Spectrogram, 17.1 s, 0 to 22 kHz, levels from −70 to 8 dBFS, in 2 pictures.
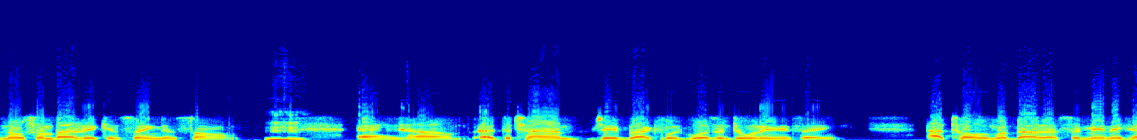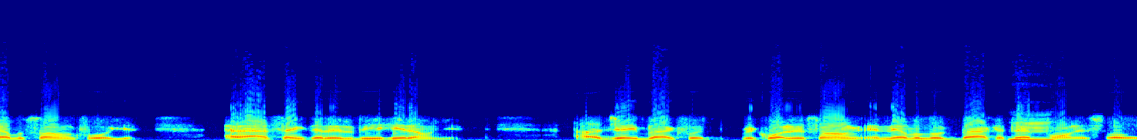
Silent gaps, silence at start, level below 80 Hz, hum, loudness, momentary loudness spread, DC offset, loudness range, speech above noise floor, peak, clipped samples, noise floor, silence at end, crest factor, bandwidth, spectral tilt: none; 0 s; -44 dBFS; none; -15 LUFS; 8 LU; under 0.1%; 2 LU; 24 dB; -2 dBFS; under 0.1%; -40 dBFS; 0 s; 14 dB; 10.5 kHz; -7 dB/octave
